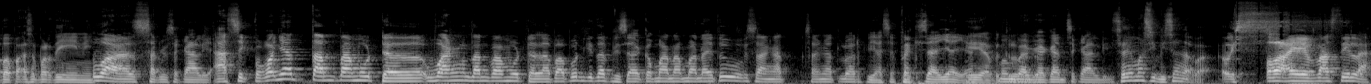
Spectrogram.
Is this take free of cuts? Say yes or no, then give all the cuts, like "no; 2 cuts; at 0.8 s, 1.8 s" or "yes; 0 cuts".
yes; 0 cuts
